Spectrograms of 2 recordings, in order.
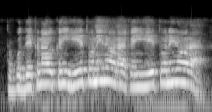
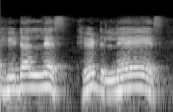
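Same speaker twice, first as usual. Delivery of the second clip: slow model word; much slower than usual. Shown as a demonstration. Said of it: "E double S को S बोलेंगे".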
